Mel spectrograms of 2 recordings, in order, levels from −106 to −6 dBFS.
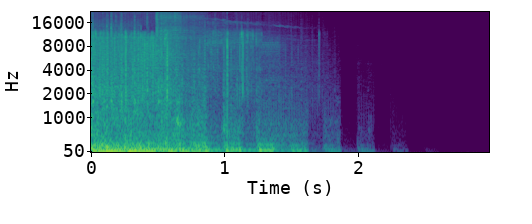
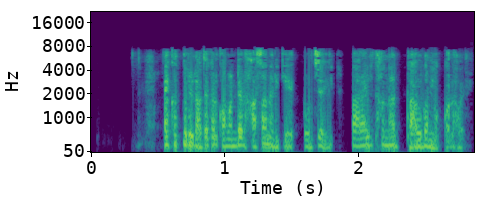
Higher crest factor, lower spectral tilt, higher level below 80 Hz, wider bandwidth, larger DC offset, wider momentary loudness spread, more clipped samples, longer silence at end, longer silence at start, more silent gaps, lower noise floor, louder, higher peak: about the same, 20 dB vs 20 dB; about the same, -4 dB/octave vs -3.5 dB/octave; first, -36 dBFS vs -50 dBFS; first, over 20 kHz vs 8 kHz; neither; first, 20 LU vs 4 LU; neither; first, 1.35 s vs 0.1 s; second, 0 s vs 0.4 s; neither; first, under -90 dBFS vs -53 dBFS; second, -32 LUFS vs -28 LUFS; second, -14 dBFS vs -10 dBFS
